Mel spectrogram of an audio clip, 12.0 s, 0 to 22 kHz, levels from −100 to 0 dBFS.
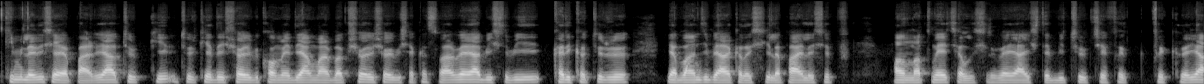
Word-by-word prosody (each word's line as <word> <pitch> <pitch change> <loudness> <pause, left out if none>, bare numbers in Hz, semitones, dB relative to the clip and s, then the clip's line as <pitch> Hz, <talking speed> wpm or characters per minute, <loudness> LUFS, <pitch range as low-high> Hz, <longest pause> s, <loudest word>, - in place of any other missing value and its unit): kimileri 115 -2 +1
şey 110 - +3
yapar, 95 -2 +2
ya, 115 0 +4
Türki 125 +1 -5
Türkiye'de 115 -2 -1
şöyle 110 -1 +2
bir - - -4
komedyen 105 -1 +1
var, 100 -1 +1
bak 105 0 0
şöyle 120 -3 0
şöyle 115 -1 -1
bir 110 - -6
şakası 115 +1 -7
var 110 +1 +3
veya 120 -1 +5
bir, 115 - -1
işte, 110 -1 -7
bir 115 +1 -2
karikatürü 115 0 0 0.4
yabancı 110 +1 +2
bir - - +4
arkadaşıyla 105 +1 +1
paylaşıp 105 -1 0 0.5
anlatmaya 105 +1 +2
çalışır 95 +1 -4
veya, 105 -1 +2
işte, 100 0 -6
bir 100 - -4
Türkçe - - -5
fık - - -7 0.2
fıkrayı 115 +1 0
110 Hz, 165 wpm, -26 LUFS, 105-115 Hz, 0.5 s, veya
